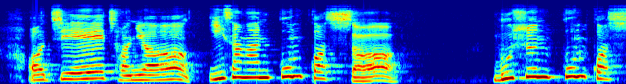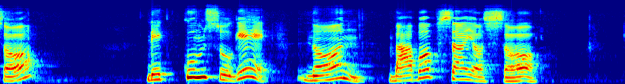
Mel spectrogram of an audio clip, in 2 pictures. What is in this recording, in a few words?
Conversation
